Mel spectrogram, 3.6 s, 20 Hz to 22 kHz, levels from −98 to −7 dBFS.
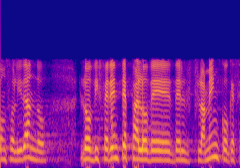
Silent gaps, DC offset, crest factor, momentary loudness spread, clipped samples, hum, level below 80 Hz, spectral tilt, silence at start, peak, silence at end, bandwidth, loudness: none; under 0.1%; 14 dB; 9 LU; under 0.1%; none; -60 dBFS; -1 dB/octave; 0 s; -12 dBFS; 0.1 s; 5.4 kHz; -25 LUFS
